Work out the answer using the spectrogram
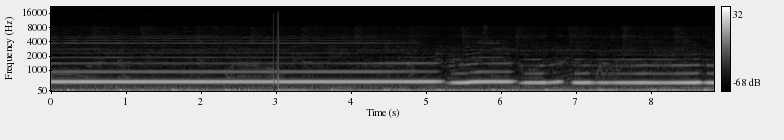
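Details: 2019 Ram 1500 Bighorn stopped in drive or park: steady mid-pitched drone that wavers and dips slightly; traced to a sticking-open A/C valve, and pressing the A/C button temporarily stops the hum.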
